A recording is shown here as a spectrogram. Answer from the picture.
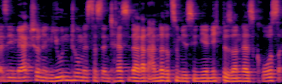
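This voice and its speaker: Noticeable background noise sits behind speech delivered very fast. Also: man. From Germany. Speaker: podcast co-host. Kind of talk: casual chat. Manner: animated.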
